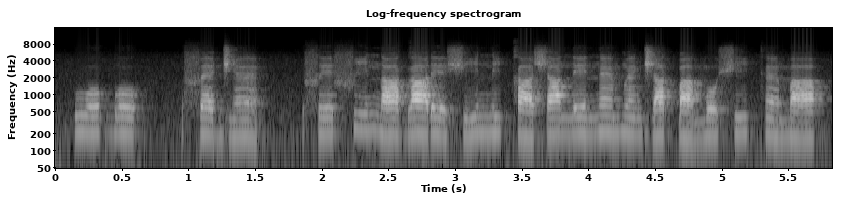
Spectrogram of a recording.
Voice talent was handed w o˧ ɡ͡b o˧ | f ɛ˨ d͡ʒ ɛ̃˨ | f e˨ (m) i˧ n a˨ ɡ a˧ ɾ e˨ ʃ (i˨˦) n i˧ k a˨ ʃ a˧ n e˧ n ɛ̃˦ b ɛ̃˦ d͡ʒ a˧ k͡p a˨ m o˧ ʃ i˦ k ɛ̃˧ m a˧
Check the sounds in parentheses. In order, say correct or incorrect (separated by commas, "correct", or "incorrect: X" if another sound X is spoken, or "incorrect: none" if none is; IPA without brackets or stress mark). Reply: incorrect: f, correct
